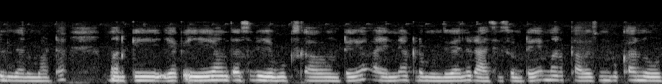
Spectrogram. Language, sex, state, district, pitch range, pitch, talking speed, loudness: Telugu, female, Andhra Pradesh, Krishna, 170-190 Hz, 180 Hz, 145 wpm, -16 LUFS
